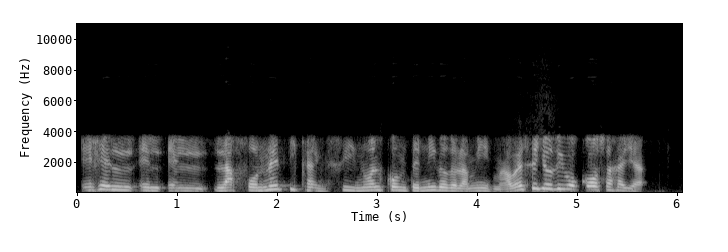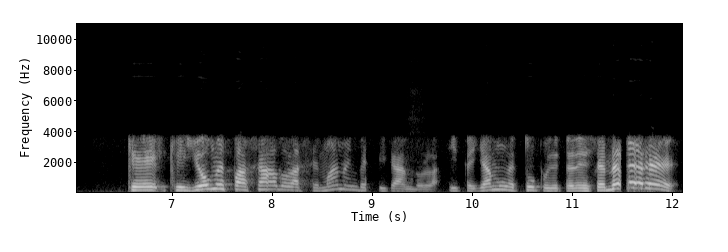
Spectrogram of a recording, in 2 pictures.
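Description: A man's voice: high voice, expressive, normal speed, dry recording. A man hosting a radio talk show, arguing emphatically and mimicking callers in quoted voices. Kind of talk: animated radio debate. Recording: dry, phone-like broadcast audio.

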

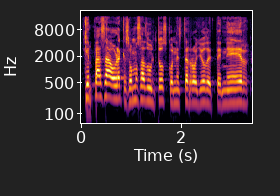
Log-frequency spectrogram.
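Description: A talk show co-host, briskly guiding the conversation. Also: mid-range voice, smooth. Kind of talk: casual chat.

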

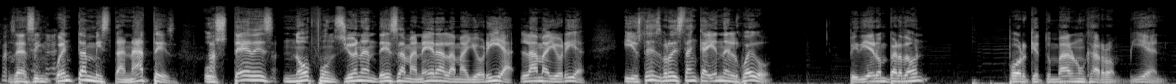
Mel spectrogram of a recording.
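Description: A Mexican man hosts a lively advice talk show. He lectures his male listeners in a brash, slangy way and often mocks them. His voice sits at an ordinary middle pitch, and the recording is close and dry. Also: normal speed, no echo, soft background music. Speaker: host giving relationship advice to men.

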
